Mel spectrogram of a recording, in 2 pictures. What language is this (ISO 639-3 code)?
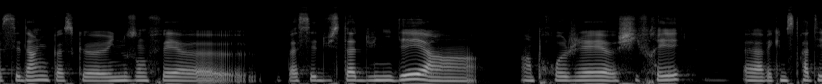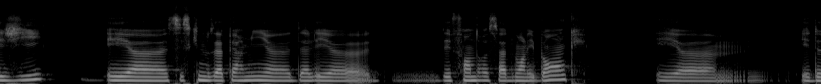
fra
